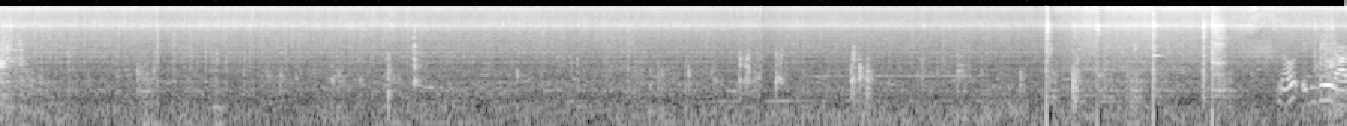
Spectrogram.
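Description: Capsicum fries and sizzles steadily in a pan with rice while being stirred, a continuous hiss with scattered scraping clicks that grow louder and busier toward the end.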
